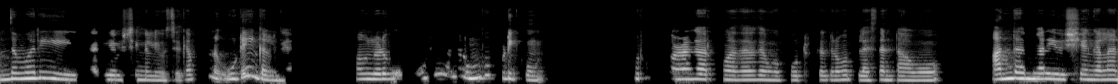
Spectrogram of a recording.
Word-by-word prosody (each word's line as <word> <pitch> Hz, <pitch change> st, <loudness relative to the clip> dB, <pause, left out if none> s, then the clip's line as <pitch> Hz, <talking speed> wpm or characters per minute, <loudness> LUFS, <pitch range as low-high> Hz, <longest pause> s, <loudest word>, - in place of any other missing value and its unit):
அந்த 230 Hz, +4 st, +3 dB
மாரி 280 Hz, +1 st, +5 dB, 0.5 s
நெறைய 220 Hz, -1 st, -4 dB
விஷயங்கள் 205 Hz, -1 st, -4 dB
யோசிச்சிருக்கேன். 220 Hz, +4 st, -6 dB
அப்ப 345 Hz, -6 st, -7 dB
ந 275 Hz, -, 0 dB
உடைகள்ங்க. 230 Hz, -, +1 dB, 0.7 s
அவங்களோட 250 Hz, 0 st, +3 dB
உ -, -, -3 dB
உடை -, -, -47 dB, 0.4 s
வந்து 360 Hz, -1 st, -10 dB
ரொம்ப 310 Hz, +10 st, +3 dB
பிடிக்கும். 245 Hz, -7 st, -2 dB, 1.0 s
ரொம்ப 295 Hz, +3 st, -23 dB, 0.3 s
அழகா 245 Hz, 0 st, +3 dB
இருக்கும். 230 Hz, -2 st, -4 dB
அதாவது 210 Hz, +1 st, 0 dB
அவங்க 195 Hz, -1 st, -3 dB
போட்டுருக்கிறது 200 Hz, 0 st, -7 dB
ரொம்ப 215 Hz, +1 st, -3 dB
பிளசன்ட்டாவும். 195 Hz, -1 st, -2 dB, 0.6 s
அந்த 275 Hz, +3 st, +7 dB, 0.2 s
மாரி 255 Hz, 0 st, +4 dB, 0.2 s
விஷயங்கள்லாம் 225 Hz, -2 st, +1 dB
225 Hz, 135 wpm, -20 LUFS, 200-260 Hz, 1.0 s, அந்த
